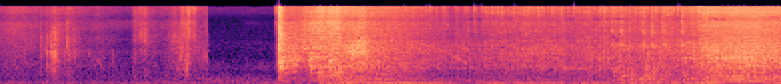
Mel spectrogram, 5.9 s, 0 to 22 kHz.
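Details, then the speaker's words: 2005 Buick Lacrosse 3800 V6 Series III, cold-weather no-start, now started with the suspect MAP sensor unplugged so it runs on a default value: abrupt catch to an uneven, wavering idle, slightly rough but running. "run not perfectly normal it's a little bit of roughness on the start but boy compared to where it was with the sensor hooked up where it wouldn't start or wouldn't run at all this is good"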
